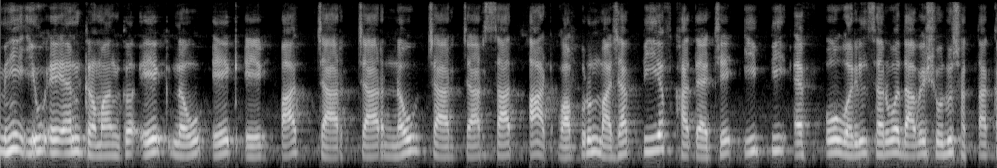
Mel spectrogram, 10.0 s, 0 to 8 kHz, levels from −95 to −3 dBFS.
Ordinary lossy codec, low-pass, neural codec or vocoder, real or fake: none; none; codec, 16 kHz, 16 kbps, FunCodec, trained on LibriTTS, 50 frames a second; fake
